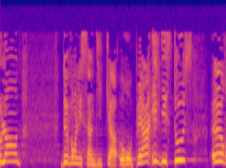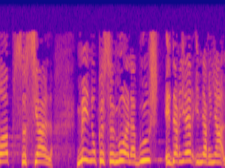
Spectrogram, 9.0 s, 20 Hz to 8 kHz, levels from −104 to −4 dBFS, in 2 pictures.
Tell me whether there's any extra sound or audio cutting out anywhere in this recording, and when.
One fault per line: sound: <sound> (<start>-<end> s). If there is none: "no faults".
no faults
